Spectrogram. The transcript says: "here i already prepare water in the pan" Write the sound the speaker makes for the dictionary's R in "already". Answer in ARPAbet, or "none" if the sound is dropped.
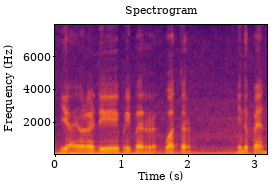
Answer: L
